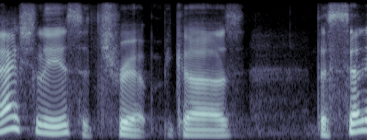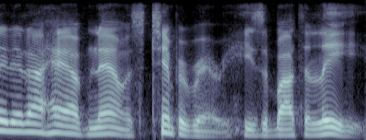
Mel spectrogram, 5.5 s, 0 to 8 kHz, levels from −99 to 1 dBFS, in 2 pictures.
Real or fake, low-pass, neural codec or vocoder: real; 7.2 kHz; none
